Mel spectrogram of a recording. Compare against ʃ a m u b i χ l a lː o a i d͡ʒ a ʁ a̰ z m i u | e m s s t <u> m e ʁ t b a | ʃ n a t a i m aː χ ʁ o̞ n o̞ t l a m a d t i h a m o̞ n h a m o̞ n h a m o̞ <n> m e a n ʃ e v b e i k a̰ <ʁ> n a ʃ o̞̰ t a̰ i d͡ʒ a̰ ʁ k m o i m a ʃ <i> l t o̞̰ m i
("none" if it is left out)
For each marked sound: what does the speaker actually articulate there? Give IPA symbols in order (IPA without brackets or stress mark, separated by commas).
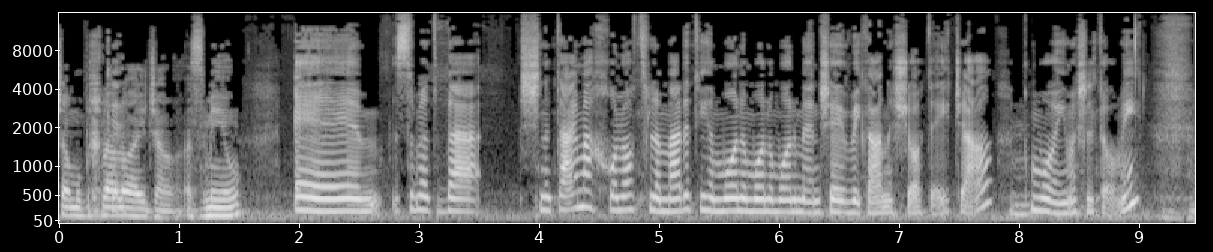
o, n, ʁ, e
